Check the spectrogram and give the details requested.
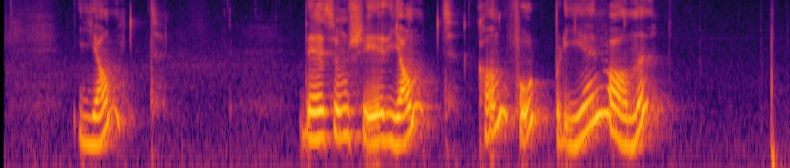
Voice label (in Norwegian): jamt, Numedalsmål; ofte; Adverb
